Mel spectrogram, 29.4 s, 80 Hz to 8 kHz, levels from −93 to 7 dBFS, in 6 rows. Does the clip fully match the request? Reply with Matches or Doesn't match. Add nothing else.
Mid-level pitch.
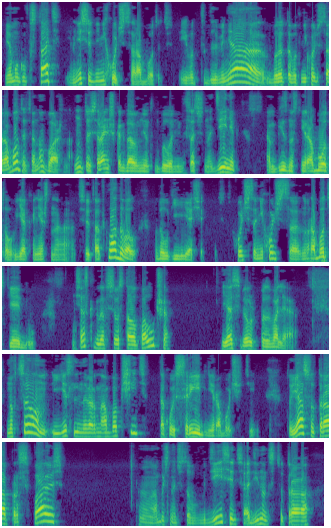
Doesn't match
